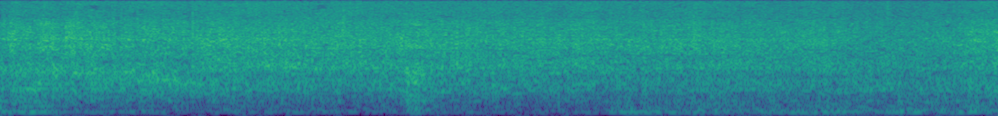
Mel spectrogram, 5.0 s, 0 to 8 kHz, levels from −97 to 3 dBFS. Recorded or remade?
remade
